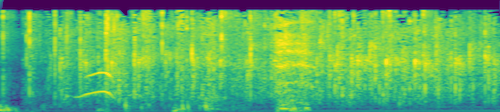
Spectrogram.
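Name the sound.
audience applauding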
